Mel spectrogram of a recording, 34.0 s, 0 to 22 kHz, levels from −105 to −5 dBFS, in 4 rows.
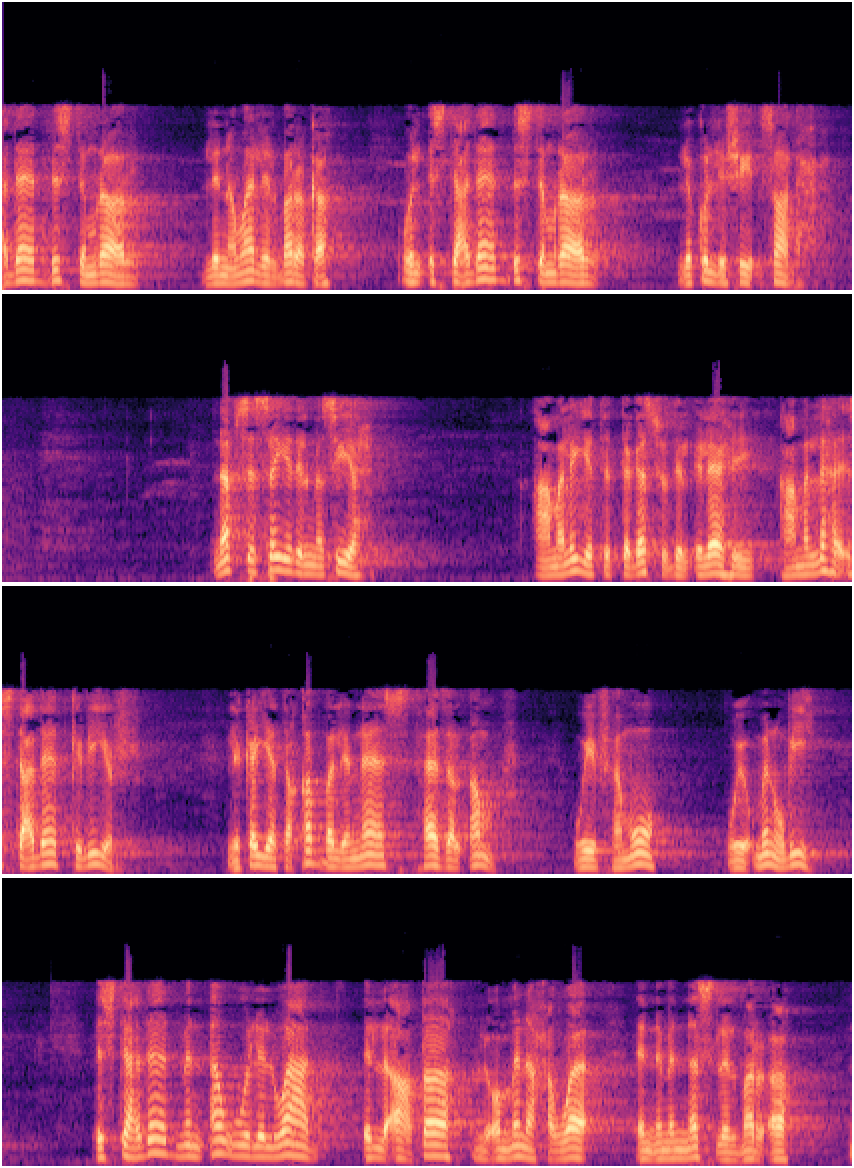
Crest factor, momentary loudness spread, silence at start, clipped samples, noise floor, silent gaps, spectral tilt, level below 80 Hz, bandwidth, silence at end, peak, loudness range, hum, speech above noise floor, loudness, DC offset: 18 dB; 11 LU; 0 s; under 0.1%; -65 dBFS; none; -4.5 dB/octave; -54 dBFS; 5.6 kHz; 0 s; 0 dBFS; 5 LU; none; 48 dB; -17 LUFS; under 0.1%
